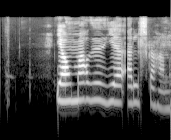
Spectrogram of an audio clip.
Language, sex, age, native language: Icelandic, male, 9, Icelandic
